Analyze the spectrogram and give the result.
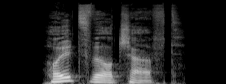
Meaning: lumbering, timber / lumber industry
- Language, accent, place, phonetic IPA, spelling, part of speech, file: German, Germany, Berlin, [ˈhɔlt͡sˌvɪʁtʃaft], Holzwirtschaft, noun, De-Holzwirtschaft.ogg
